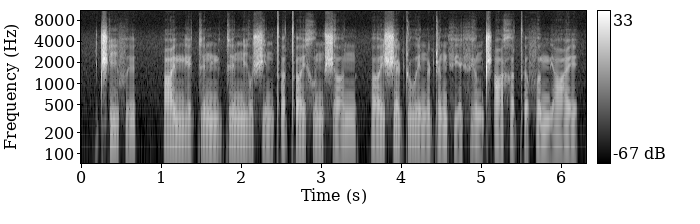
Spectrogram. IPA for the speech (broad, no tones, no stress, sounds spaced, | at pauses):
t͡ʃʼ i f ɪ | ɑ e̯ mʲ ɛ e̯ k ɪ n mʲ ə k ɪ n i o̯ ʃ i n tʼ ʌ tʼ ʌ e̯ x u n ʃ ʌ n | ʌ e̯ ʃ ɛ ʈ u e̯ n ʌ ʈ ə n fʲ æ fʲ ɔ n t͡ʃʼ ɑ x ʌ tʼ ə f ə mʲ ɑ e̯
